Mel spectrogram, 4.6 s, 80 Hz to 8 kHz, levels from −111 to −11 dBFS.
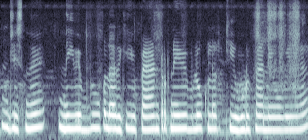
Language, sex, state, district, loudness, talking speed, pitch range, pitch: Hindi, female, Uttar Pradesh, Shamli, -12 LUFS, 170 wpm, 235-255 Hz, 250 Hz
